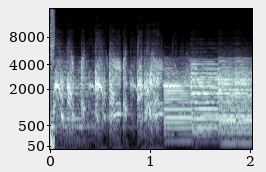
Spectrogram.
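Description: Instrumental break: the full beat cuts out at the start, leaving a second of sparse, flickering sound. Then an electric bass guitar comes in with sustained notes.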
